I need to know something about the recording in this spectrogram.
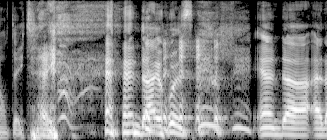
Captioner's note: both laughing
